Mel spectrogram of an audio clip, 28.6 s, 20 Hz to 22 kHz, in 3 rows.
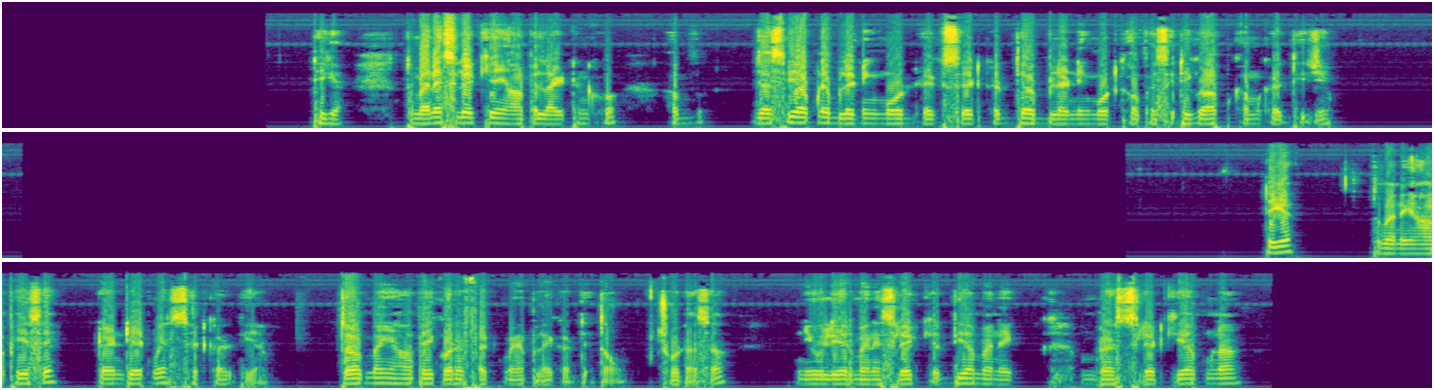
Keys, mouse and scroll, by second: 0.2 scroll down 1, 1.1-2.3 scroll up 1, 7.2-13.4 drag, 13.7-14.0 scroll down 1, 18.5 Return, 19.9 click, 23.8 click, 25.1 b, 26.1-27.4 drag, 27.4-28.6 scroll up 1.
